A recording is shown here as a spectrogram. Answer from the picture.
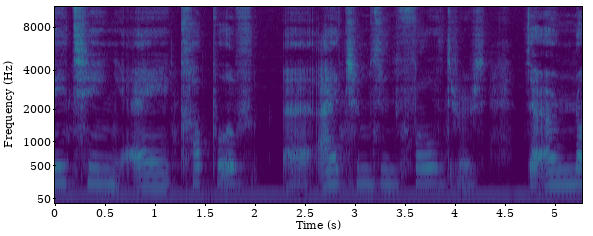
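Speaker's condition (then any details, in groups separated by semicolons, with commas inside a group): Cerebral palsy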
